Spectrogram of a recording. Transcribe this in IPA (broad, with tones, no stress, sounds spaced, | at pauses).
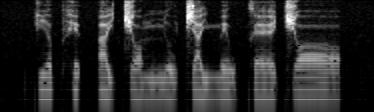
k i˧ ə̯ pʰ e˧˥ p̚ ʔ a˧˩ j t͡ɕ ɔː˩ m ɲ o˧˩ w t͡ɕ a˧ j m e˧˩ w k ɛː˩˧ t͡ɕ ɔː˥˨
